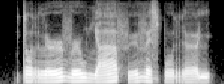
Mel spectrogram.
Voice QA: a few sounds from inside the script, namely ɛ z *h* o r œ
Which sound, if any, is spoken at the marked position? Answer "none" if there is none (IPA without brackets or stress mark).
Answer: p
